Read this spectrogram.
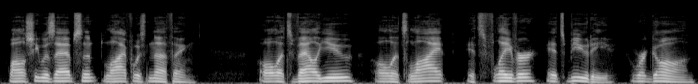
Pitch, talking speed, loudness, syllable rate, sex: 140 Hz, 165 wpm, -17 LUFS, 4.6 syllables/s, male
